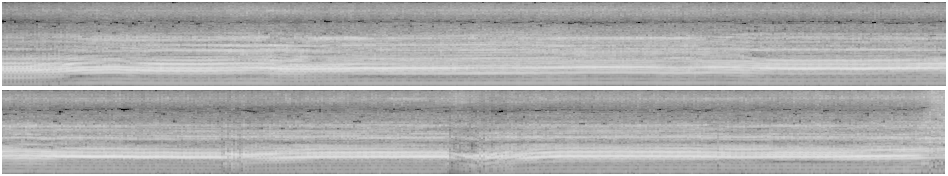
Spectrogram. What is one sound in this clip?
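A chainsaw engine roars loudly and steadily, dipping briefly as it bogs down in the cut.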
